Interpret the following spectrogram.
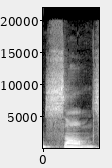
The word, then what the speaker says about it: Psalms: 지금 이제 읽으셨던 것처럼 시편, Psalms 할 때 P가 묵음입니다.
